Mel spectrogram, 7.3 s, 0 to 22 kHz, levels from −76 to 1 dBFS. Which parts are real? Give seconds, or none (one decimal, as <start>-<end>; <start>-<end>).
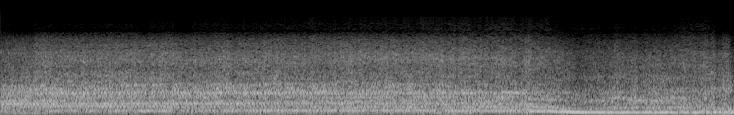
none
